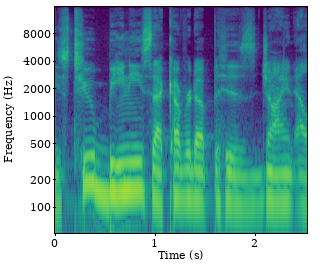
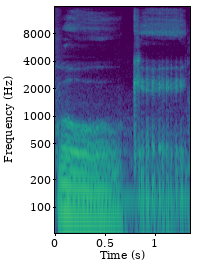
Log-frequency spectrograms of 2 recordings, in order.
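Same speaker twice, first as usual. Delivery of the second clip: quiet resigned okay; 9 semitones lower, 17 dB quieter than usual. Acted. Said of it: "quietly puts his".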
